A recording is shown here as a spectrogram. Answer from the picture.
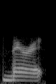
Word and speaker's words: Marrott: So no, you're saying it right, Marrott.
